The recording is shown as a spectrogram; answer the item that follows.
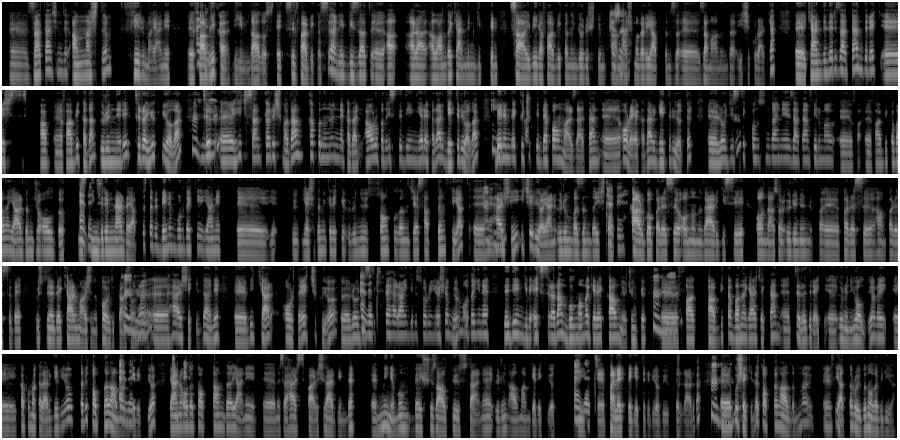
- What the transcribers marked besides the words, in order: "doğrusu" said as "dosu"
- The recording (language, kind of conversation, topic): Turkish, podcast, Kendi işini kurmayı hiç düşündün mü? Neden?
